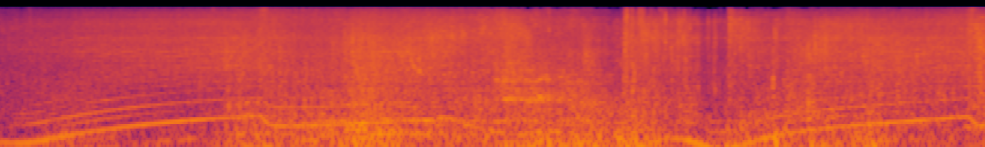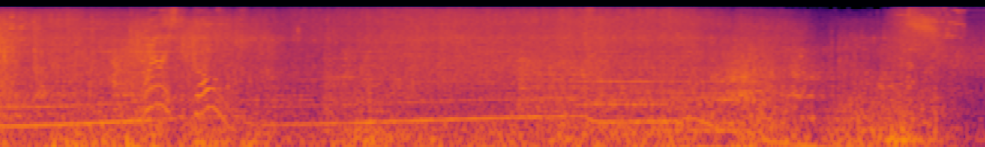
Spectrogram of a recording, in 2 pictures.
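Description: A motorcycle engine roars, revving up and dropping as it shifts gears.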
